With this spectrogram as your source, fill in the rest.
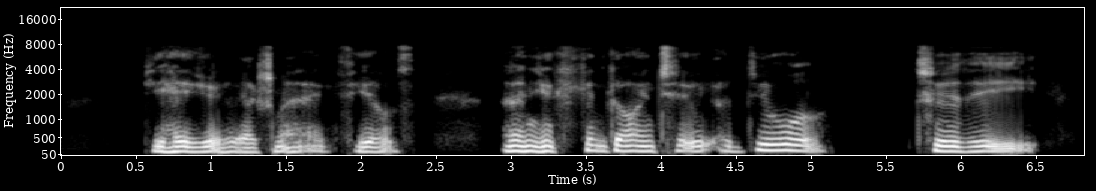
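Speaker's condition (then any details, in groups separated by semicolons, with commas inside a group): Parkinson's; reports not feeling very well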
